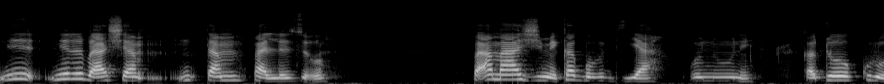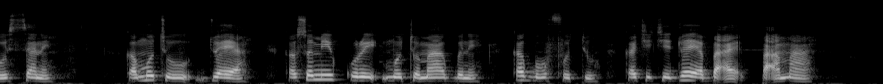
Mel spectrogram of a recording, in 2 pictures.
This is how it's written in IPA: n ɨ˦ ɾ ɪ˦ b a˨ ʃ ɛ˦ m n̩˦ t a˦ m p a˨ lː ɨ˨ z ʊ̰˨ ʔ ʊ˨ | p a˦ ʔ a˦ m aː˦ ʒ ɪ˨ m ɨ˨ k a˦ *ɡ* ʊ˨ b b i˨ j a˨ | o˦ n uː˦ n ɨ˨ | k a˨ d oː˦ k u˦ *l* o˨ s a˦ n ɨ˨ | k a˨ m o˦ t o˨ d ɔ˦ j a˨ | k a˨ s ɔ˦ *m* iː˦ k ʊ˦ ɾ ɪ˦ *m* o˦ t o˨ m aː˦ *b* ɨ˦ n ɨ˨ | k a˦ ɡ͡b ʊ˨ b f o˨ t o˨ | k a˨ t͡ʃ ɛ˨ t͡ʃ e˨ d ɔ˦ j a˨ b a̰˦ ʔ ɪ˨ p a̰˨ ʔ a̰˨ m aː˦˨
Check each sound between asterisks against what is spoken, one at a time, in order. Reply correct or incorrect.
incorrect, incorrect, correct, correct, incorrect

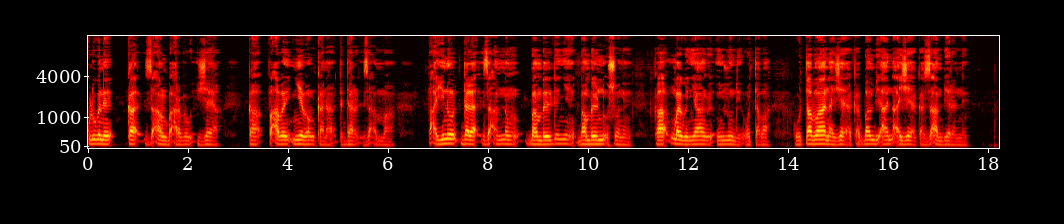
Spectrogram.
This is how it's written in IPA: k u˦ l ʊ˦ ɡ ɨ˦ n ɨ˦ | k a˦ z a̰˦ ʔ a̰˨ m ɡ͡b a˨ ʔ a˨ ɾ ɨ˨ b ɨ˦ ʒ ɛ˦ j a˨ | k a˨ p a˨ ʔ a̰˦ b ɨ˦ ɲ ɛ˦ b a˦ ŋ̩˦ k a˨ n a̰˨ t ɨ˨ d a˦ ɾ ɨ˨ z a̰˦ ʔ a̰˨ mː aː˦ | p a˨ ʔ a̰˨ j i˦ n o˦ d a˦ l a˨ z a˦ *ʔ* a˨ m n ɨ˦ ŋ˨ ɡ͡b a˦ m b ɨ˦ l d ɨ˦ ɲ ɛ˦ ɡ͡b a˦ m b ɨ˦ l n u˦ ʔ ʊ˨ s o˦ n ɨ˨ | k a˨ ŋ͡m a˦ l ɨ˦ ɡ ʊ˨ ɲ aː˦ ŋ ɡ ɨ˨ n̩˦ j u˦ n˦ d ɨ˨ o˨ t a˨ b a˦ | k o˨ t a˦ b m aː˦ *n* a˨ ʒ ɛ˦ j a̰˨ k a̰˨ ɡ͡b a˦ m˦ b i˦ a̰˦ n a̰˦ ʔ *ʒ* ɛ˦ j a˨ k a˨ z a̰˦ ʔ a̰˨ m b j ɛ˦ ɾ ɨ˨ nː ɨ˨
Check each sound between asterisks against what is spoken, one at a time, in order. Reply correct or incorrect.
correct, correct, correct

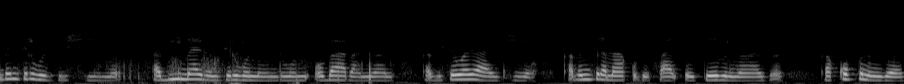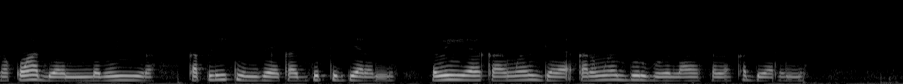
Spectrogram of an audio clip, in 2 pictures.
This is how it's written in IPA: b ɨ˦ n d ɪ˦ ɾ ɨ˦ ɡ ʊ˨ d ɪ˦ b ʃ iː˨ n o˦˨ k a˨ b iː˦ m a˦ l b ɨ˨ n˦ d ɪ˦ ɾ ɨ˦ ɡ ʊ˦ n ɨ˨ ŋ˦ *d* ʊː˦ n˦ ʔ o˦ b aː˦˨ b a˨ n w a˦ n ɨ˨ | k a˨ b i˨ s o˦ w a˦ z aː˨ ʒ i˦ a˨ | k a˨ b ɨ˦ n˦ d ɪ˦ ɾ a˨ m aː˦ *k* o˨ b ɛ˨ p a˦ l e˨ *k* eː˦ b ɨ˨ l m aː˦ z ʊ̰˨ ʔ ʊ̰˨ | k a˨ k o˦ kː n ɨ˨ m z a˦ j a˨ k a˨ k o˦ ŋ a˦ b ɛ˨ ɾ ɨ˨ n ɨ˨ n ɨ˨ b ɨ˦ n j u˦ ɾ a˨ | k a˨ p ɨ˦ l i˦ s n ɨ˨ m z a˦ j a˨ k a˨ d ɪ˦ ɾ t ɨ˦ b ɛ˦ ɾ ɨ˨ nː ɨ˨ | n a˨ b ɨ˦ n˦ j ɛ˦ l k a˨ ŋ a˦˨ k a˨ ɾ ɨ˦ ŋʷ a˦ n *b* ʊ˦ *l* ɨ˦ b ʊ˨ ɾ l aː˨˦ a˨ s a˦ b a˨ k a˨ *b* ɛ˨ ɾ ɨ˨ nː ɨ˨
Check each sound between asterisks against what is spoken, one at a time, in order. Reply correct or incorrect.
correct, correct, incorrect, correct, incorrect, correct

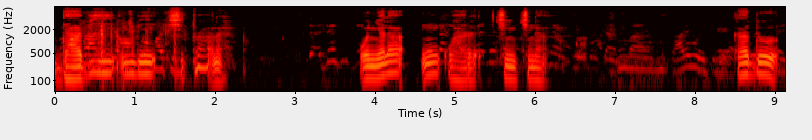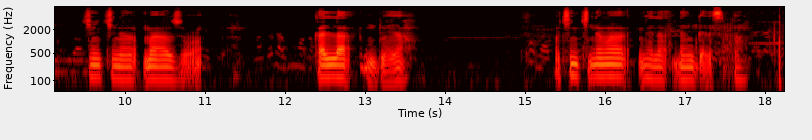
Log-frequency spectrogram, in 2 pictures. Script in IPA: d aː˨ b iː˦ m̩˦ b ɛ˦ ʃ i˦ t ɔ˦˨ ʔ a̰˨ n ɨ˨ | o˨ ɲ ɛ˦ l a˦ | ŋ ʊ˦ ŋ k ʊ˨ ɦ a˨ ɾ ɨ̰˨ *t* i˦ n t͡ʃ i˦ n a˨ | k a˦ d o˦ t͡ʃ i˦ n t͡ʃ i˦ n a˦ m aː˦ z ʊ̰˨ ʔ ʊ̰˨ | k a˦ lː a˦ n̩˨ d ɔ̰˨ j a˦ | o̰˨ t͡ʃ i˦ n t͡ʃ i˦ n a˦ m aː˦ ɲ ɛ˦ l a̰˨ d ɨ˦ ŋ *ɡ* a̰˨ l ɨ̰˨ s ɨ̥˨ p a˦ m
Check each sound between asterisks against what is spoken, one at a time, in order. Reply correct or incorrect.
incorrect, correct

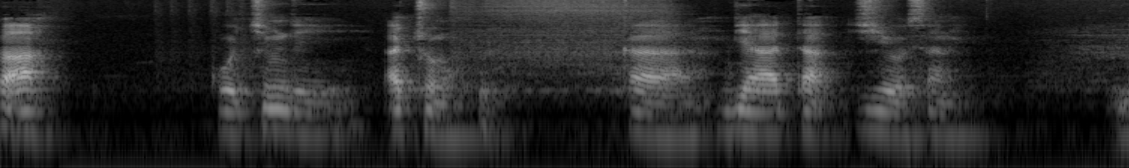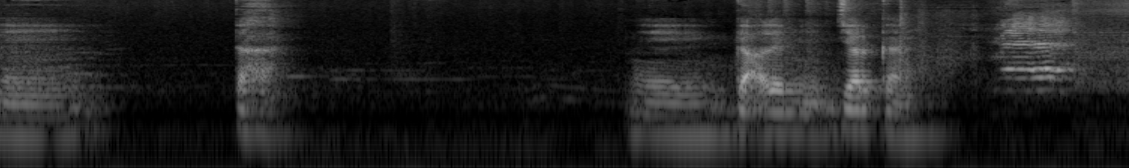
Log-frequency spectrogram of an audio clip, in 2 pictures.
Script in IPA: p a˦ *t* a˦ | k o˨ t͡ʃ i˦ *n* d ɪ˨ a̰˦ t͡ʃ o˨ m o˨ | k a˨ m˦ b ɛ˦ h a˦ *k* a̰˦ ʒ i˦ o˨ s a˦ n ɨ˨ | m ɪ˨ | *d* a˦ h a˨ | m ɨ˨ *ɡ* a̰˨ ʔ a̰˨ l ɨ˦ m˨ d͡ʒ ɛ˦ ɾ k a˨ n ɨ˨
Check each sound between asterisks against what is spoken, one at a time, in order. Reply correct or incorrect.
incorrect, incorrect, incorrect, incorrect, correct

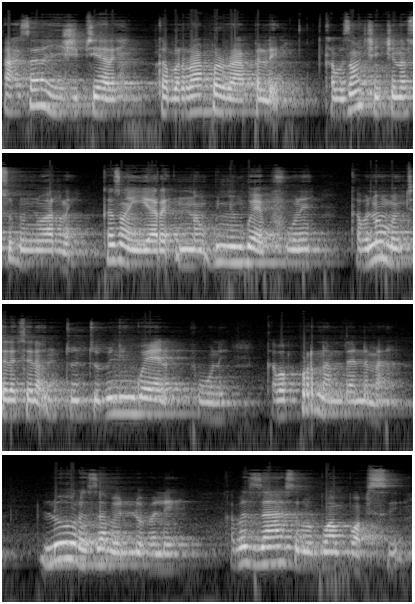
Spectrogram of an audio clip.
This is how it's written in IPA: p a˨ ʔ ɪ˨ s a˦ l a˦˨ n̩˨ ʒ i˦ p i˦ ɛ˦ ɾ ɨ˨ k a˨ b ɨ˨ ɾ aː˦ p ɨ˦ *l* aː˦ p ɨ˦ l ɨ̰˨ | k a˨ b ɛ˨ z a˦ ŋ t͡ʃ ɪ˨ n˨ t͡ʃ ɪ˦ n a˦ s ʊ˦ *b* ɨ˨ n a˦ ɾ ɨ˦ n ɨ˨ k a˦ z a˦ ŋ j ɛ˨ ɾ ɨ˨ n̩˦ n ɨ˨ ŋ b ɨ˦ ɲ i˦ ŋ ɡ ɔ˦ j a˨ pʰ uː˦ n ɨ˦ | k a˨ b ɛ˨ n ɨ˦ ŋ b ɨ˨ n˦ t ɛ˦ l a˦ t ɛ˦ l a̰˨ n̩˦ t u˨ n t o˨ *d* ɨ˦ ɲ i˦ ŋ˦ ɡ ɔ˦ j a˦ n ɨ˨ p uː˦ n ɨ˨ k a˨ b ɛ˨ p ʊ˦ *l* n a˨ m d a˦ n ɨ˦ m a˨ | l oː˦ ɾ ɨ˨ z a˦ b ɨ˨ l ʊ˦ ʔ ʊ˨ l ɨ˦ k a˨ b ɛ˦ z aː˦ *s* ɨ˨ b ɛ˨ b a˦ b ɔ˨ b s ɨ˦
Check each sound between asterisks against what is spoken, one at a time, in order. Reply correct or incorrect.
incorrect, correct, incorrect, incorrect, correct

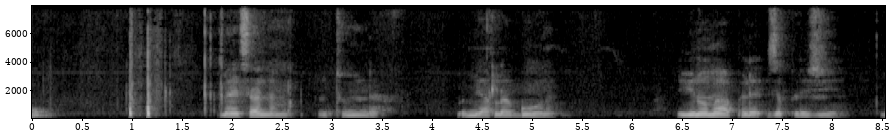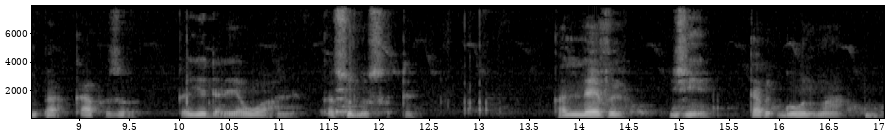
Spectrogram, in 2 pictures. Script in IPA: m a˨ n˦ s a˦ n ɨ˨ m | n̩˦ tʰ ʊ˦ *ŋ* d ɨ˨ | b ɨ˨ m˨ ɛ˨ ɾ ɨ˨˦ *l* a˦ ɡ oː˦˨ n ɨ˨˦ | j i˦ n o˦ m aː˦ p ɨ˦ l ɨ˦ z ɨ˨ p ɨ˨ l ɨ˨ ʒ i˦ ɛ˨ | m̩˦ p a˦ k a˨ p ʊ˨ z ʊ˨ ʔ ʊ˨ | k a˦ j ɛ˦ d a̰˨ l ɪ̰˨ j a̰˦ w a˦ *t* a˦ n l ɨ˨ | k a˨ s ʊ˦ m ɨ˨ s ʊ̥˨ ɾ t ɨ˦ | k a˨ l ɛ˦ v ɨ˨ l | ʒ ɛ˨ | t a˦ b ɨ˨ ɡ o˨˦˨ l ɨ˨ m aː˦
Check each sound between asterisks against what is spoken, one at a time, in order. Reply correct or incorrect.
incorrect, correct, incorrect

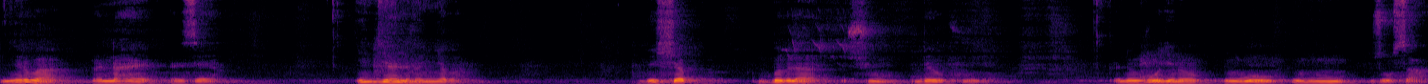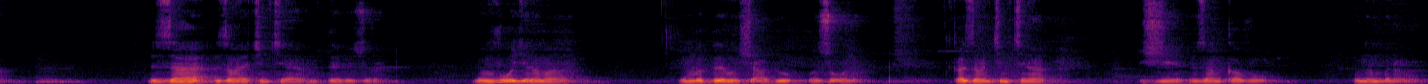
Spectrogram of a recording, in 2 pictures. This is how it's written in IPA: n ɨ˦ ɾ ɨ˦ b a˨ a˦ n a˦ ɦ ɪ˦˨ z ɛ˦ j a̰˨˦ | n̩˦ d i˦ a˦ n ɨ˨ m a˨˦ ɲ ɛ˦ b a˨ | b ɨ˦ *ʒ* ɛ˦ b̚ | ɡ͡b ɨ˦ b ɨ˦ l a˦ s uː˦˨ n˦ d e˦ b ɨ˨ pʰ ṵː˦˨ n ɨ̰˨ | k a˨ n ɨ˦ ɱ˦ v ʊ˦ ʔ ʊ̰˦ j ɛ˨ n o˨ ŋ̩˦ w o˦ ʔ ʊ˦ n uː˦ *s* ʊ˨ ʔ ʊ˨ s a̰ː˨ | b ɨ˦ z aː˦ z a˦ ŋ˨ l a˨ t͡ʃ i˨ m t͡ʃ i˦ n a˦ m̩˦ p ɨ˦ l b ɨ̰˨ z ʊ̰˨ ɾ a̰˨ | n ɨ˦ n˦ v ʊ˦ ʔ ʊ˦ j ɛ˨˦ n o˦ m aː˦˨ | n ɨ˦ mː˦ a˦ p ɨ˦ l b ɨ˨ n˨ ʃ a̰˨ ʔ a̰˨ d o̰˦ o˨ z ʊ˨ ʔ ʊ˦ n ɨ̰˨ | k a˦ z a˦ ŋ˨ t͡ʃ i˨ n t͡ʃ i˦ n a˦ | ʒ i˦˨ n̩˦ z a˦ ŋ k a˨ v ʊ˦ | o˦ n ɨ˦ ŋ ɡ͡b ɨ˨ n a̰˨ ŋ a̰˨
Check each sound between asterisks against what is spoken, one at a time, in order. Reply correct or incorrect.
incorrect, incorrect

